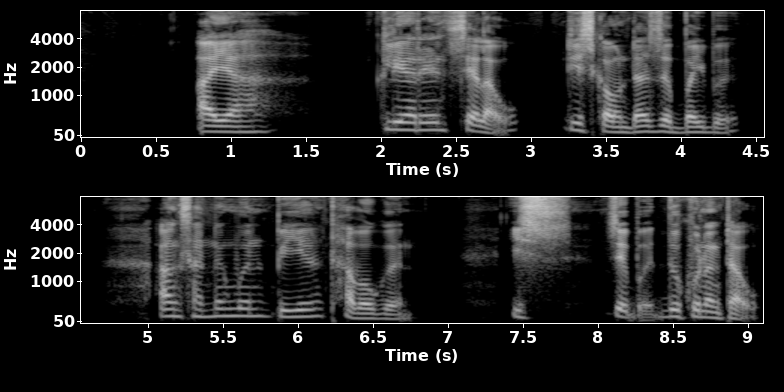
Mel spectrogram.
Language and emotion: Bodo, sad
